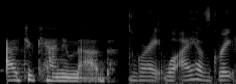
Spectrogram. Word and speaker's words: aducanumab: All right, and tell me again how, if people want to Google it, how to pronounce that drug. It is called aducanumab.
